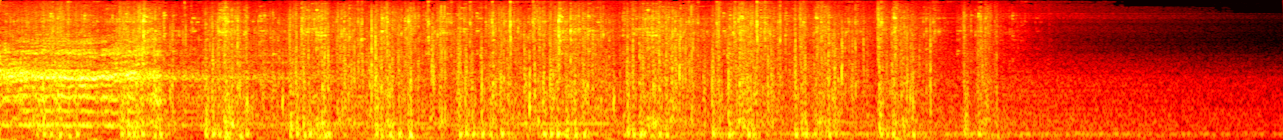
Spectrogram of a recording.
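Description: Horses set off at a ride, their hooves pounding in a loud, dense gallop with a whinny at the start. The drumming clatter carries on steadily, then thins and fades away near the end.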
